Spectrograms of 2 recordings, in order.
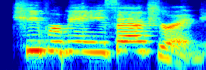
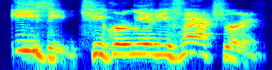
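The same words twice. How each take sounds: First: "Cheaper manufacturing" echoed higher in disbelief; mock disbelief. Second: Said in the usual way. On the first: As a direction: repeat it as if you can't believe it. Interviewer echoes incredulously.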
